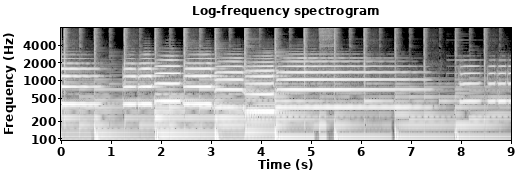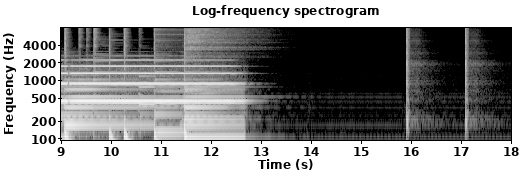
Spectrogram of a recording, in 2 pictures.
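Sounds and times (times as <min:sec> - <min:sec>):
blues song: 0:00.0 - 0:12.7.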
